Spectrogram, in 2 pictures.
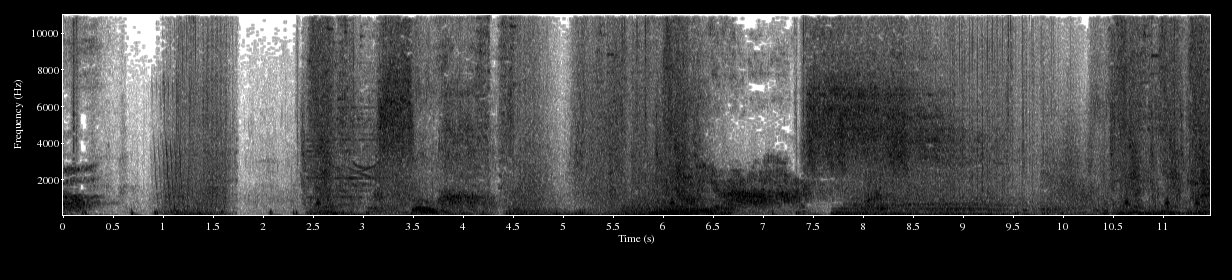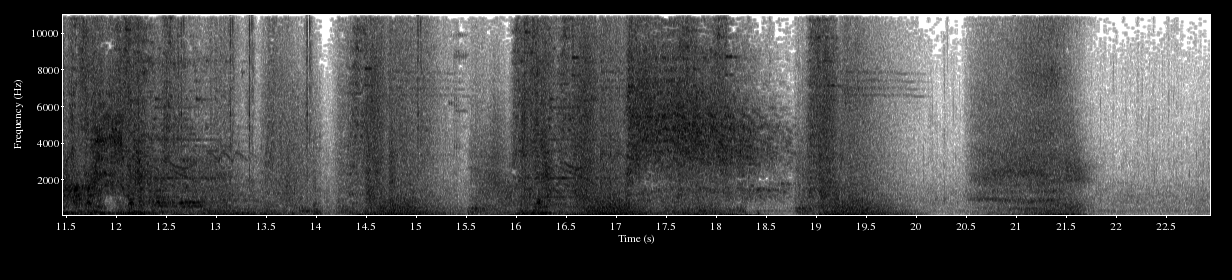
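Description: Magic spells crackle and burst in a fantasy battle.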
